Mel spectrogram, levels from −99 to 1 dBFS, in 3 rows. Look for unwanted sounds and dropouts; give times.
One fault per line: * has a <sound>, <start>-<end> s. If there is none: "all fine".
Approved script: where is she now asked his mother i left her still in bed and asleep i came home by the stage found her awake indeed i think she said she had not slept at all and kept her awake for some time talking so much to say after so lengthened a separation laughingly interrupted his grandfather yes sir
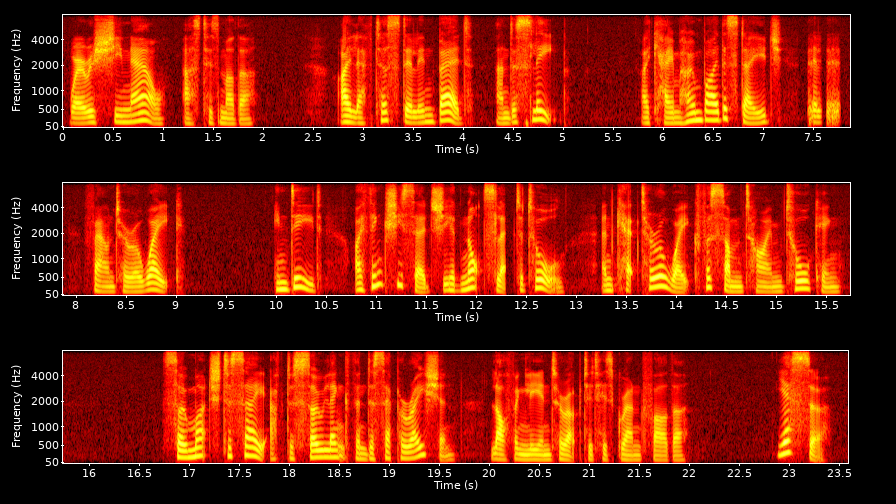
* has a laugh, 7.4-7.8 s
* has a dropout, 12.3-12.4 s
